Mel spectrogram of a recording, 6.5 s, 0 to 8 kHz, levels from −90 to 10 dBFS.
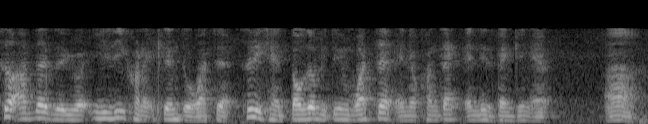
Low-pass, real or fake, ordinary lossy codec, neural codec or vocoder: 7.2 kHz; real; AAC, 16 kbps; none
